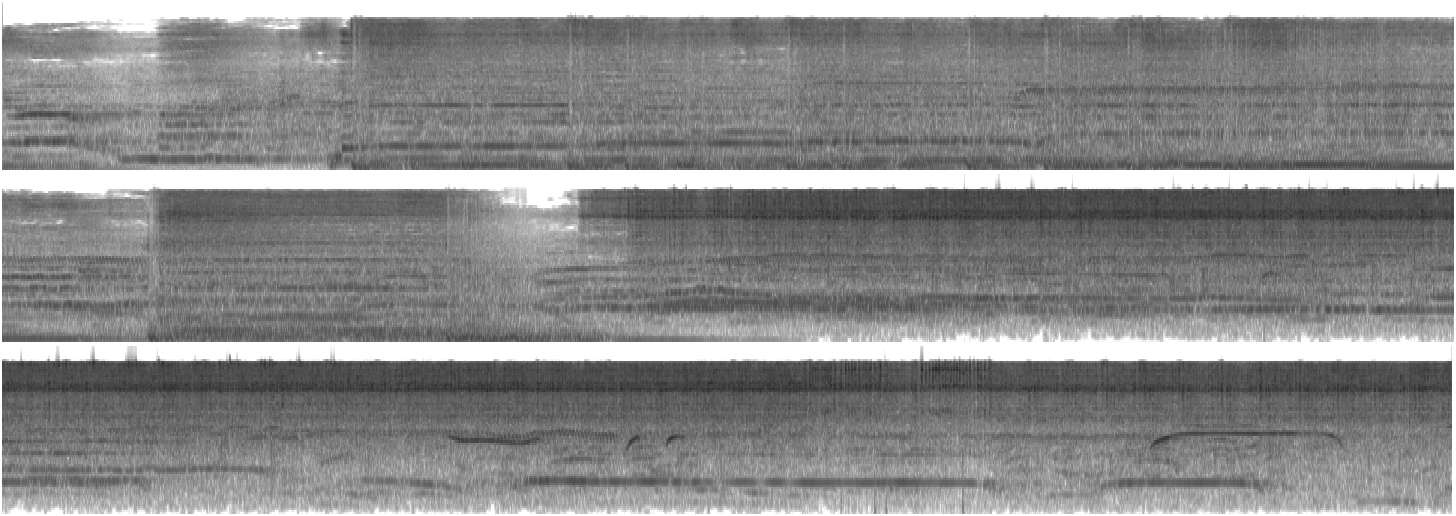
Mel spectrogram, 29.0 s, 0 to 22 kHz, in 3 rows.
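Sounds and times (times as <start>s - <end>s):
crowd cheering and applauding: 3.0s - 29.0s.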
